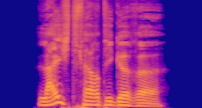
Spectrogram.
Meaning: inflection of leichtfertig: 1. strong/mixed nominative/accusative feminine singular comparative degree 2. strong nominative/accusative plural comparative degree
- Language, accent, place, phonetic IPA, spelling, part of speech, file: German, Germany, Berlin, [ˈlaɪ̯çtˌfɛʁtɪɡəʁə], leichtfertigere, adjective, De-leichtfertigere.ogg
